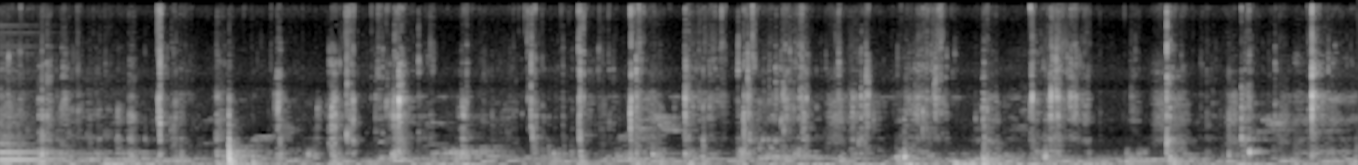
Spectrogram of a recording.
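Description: Close-miked chewing and lip-smacking of two people eating rice and curry with their hands, with many short wet clicks and squelches as fingers mix the food on the plates.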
